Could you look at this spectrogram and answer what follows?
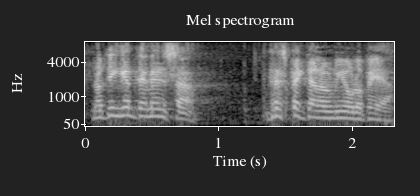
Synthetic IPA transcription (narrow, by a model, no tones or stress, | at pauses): not̪iŋɡent̪emensa | respek̚t̪alawnjowɾopea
